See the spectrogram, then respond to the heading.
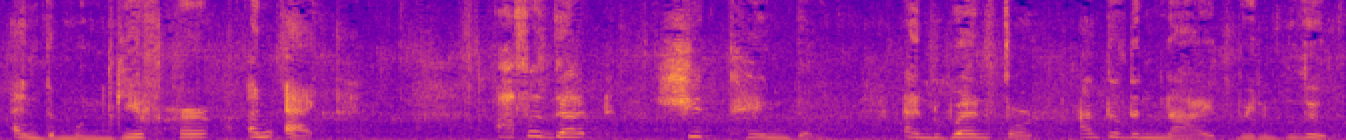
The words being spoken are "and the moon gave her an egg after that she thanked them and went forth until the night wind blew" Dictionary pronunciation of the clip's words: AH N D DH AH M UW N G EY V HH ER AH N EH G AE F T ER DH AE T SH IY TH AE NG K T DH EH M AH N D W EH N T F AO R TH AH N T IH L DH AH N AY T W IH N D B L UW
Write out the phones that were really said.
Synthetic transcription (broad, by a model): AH N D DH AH M UW N G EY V HH ER AH N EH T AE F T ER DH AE T SH IY T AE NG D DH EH M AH N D W EH N T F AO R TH AH N T IH L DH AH N AY T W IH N B L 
